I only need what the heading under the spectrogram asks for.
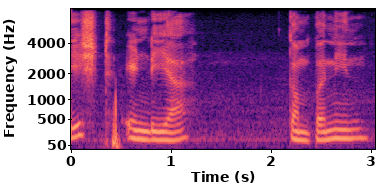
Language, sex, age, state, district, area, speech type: Goan Konkani, male, 18-30, Goa, Salcete, rural, read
